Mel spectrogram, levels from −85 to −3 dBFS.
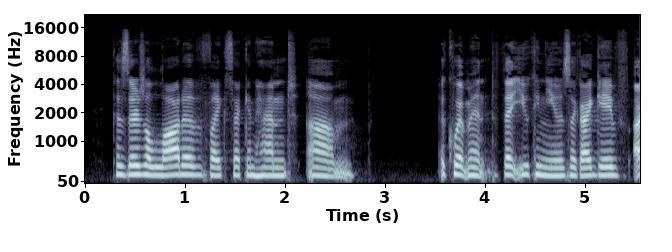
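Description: From 0.79 to 1.89 s, channel delay (comb filtering): one channel lags by roughly a tenth of a millisecond, so the mono sum cancels near 5 kHz, sounding hollow and phasey.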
